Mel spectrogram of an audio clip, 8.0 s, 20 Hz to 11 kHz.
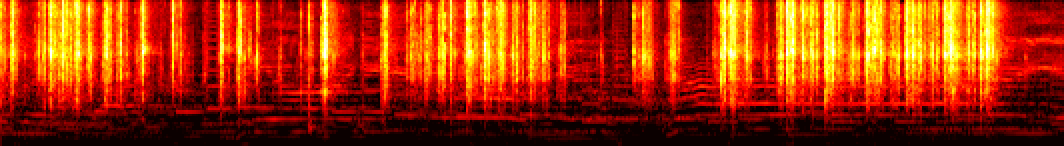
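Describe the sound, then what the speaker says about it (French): A Rubik's cube being turned (a Valk 3, X-Man Volt or WoShuang GTS) gives quick, close plastic clicks and rattling snaps in uneven bursts with short gaps between them. "Un turn, il est un peu... il a un bruit assez bizarre"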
